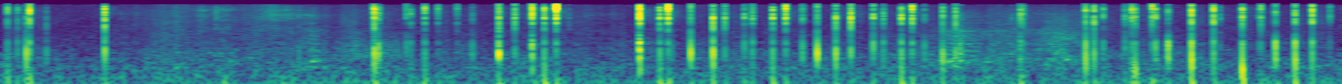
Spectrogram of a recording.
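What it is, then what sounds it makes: Smartphone back tapped with nails. Long pointed nails tap and scratch the glossy back, possibly glass, of a small, thin, solid black smartphone held upright on its edge with its back facing out. Many quick, dry, bright clicks come in irregular bursts, each dying away almost instantly. Soft scratching and a faint low rumble sit underneath at a quiet level.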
